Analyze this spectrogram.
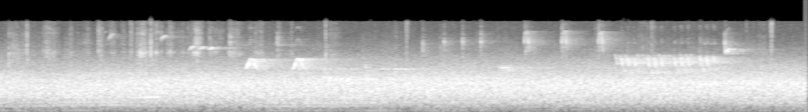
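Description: Wild birds calling in a wood: scattered short chirps and whistles, with a fast trill about six seconds in, over a steady hiss.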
